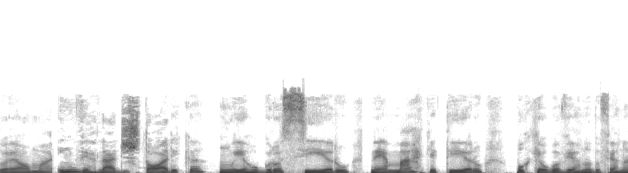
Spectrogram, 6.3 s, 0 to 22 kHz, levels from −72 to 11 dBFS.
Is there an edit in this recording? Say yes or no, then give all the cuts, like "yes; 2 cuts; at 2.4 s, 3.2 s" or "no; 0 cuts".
yes; 1 cut; at 3.6 s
